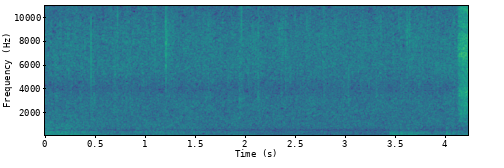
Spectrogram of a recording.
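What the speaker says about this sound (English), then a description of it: "I'm going to leave you guys here for a second with the glorious sounds of rain and the denizens of Demeth" Steady rain falls in the video game Pantheon, a dense, even hiss with low rumbling beneath and a brief swell near the end, no voices.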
